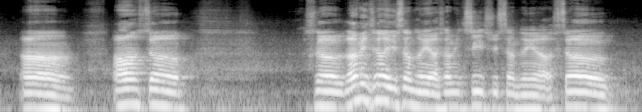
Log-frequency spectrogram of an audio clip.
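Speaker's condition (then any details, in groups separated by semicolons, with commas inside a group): Tongue cancer surgery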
